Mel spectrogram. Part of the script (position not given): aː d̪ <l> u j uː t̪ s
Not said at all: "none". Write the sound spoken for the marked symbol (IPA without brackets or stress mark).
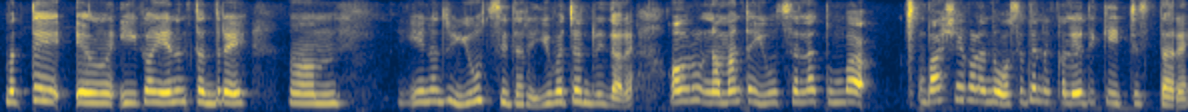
ɾ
